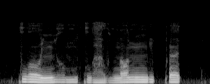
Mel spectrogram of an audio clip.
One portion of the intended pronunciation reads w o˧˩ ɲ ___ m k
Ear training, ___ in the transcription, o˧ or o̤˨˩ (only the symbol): o̤˨˩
